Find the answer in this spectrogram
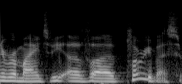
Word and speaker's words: Pluribus: way, it kind of reminds me of uh pluribus, right? Did I pronounce that correct? Pluribbus.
